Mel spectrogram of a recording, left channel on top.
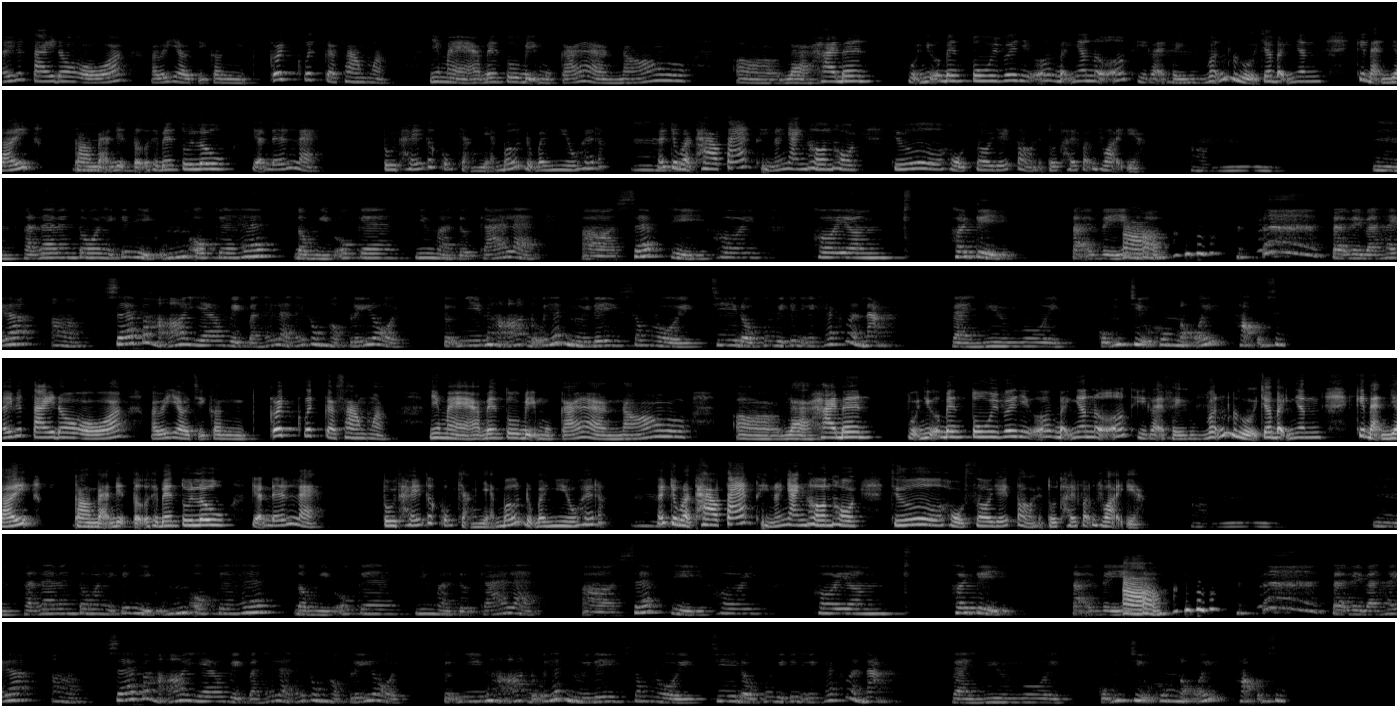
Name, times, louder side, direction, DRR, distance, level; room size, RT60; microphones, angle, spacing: voice 1, 0.0-8.7 9.1-14.3 14.7-17.2 17.8-20.0 20.5-25.4 39.1-40.1, right 8 dB, 70° right, 0.4 m, -31 dB
voice 2, 11.6-12.0 14.7-15.3 20.2-20.7 25.8-26.7 27.7-35.7 36.0-37.0 37.4-38.1 38.6-39.6 40.2-45.9 46.3-50.8 51.3-54.7, left 2 dB, 25° left, 0.4 m, -39 dB
3.2 x 3.1 x 2.9 m
head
